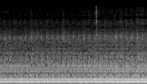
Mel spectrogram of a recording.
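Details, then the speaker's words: Furnace blower motor with a failed capacitor, running after being pushed by hand with a stick: steady low electrical hum with a firm even drone; the bad capacitor won't start it alone and needs replacing. "That capacitor's your problem. It's $12. Go get one come Monday."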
